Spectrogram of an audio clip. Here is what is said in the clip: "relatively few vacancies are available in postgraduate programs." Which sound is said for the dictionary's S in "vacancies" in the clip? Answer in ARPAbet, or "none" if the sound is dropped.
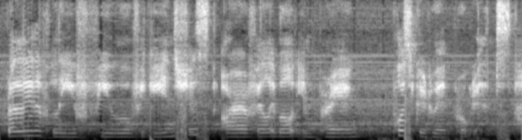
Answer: SH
